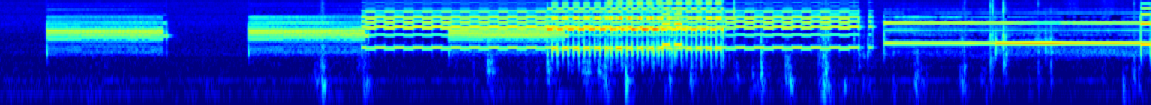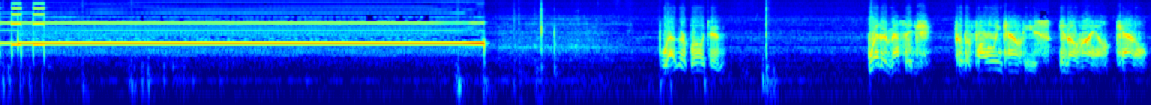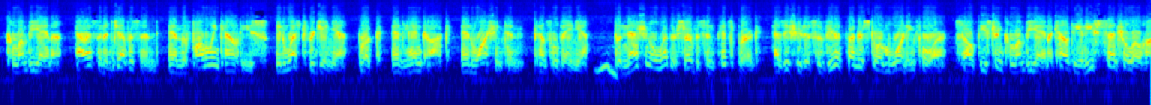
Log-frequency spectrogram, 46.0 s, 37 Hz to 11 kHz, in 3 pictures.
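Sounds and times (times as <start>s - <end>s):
warbling alarm tone: 3.3s - 21.8s
steady warning tone: 3.4s - 21.9s.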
